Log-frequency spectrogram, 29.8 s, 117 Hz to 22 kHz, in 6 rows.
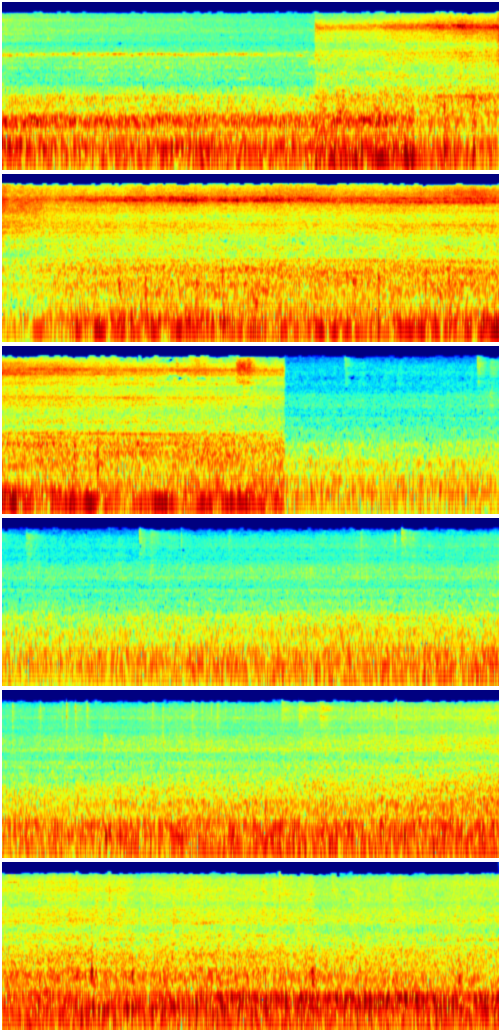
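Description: Red-and-white LNER express train moving along the platform, with a steady high whine over its running noise. After an abrupt cut about halfway through, a yellow Network Rail Class 97/3 diesel locomotive, a rebuilt Class 37 with an English Electric V12 engine, running past, growing slightly louder near the end.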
